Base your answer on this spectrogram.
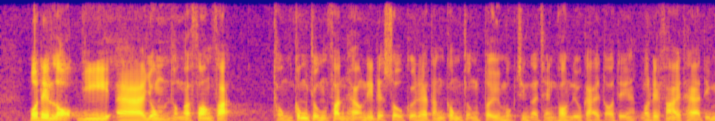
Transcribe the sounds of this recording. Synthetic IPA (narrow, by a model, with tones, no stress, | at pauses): ŋɔː˨˧t̪e˨jlɔː˨k̚jiː˨˧ɛː˨jʊ˨ŋm̩˨t̪ʰʊ˨˩ŋkɛ˧fɔː˥ŋfa̰ː˧t̚ | t̪ʰʊ˨˩ŋkʊ˥ŋt͡ʃʊ˨˥ŋfɐ˥nɦœː˨˥ŋniː˥t̪iː˥so˧wkɵ˧ɥlɛː˥t̪ɐ˨˥ŋkʊ˥ŋt͡sʊ˧˥ŋt̪ɵ˧ɥmʊ˨k̚t͡sʰiː˨˩nŋkɛ˧t͡sʰɪ˨˩ŋfɔː˧ŋli˨˧wkaː˨˥jt̪ɔː˥t̪iː˥ŋɔː˨˧te˨˩jfaː˥ne˨˩t̪ʰhaː˧t̪i˨˧˥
